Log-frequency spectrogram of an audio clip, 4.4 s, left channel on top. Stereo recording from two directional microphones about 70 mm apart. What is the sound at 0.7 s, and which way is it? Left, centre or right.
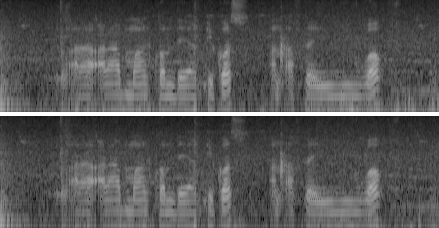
Speech, left.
